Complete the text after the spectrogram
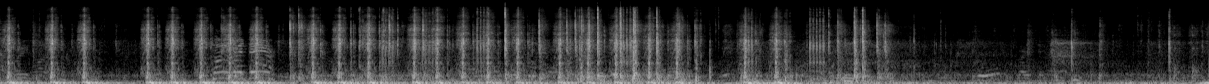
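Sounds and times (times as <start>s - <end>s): airsoft guns firing: 0.0s - 8.0s.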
